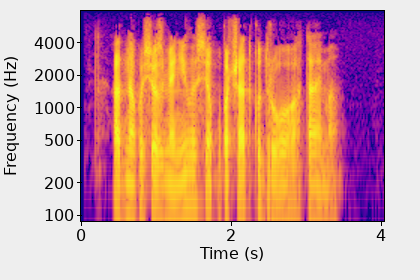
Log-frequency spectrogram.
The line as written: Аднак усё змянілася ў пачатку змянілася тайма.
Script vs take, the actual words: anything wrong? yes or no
yes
